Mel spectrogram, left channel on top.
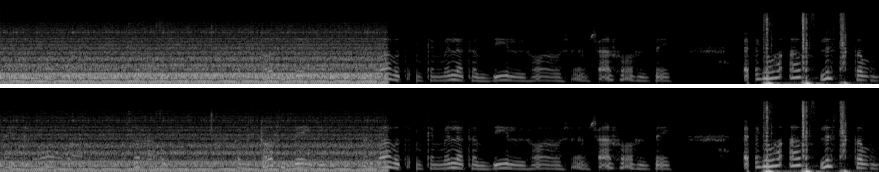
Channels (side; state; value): both; normal; correlation 0.54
